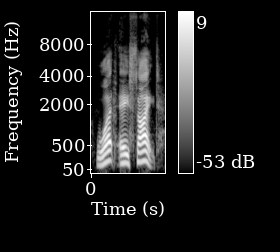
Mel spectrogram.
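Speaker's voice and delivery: slow and loud, savoring each word. Real, not acted. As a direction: draw it out in awe. Savoring view, repeated plainly after.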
